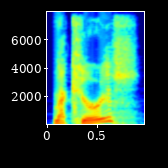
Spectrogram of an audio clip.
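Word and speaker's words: macrurous: Carcinization consists essentially in a reduction of the abdomen of a macrous. How do you say that word? – Oh, you're gonna ask Greg Miller. A reduction of the macrurus crustacean. – This is an R after the C.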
